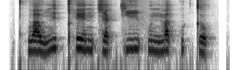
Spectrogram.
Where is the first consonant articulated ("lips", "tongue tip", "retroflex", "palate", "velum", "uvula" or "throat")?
velum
